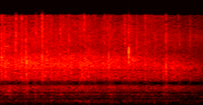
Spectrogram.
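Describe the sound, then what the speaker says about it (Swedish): Warm applause from a seated audience at a Swedish panel discussion on mortgage amortization rules, a steady dense patter of many hands lasting throughout, with no speech over it. "En varm applåd till panelen"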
